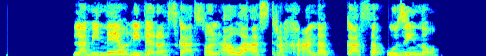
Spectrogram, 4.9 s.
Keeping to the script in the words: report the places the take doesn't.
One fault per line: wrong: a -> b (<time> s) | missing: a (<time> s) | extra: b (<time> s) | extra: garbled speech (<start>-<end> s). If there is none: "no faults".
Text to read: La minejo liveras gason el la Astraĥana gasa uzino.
wrong: el -> al (2.3 s)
